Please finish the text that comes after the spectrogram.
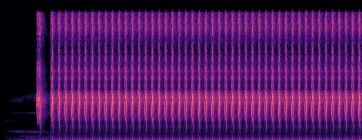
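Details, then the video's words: Velvet-fronted nuthatch, a cage bird, sings a clear, long-firing ngebren trill from a recording made to train songbirds. One loud note opens it, then a fast, very regular run of piercing high chips follows without a break for nearly five seconds. "RAMBATAN PARUH MERAH GACOR FULL NGEBREN NEMBAK PANJANG"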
